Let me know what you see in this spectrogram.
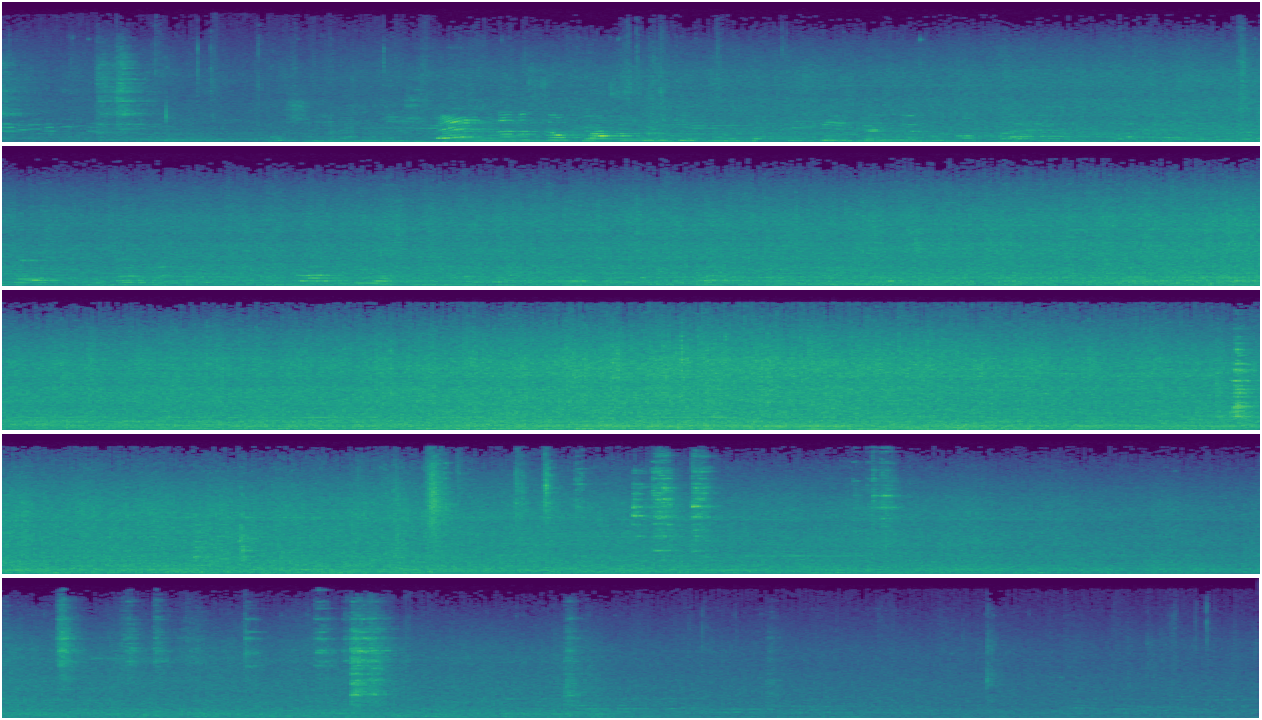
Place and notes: walking on the promenade. sounds of tourists enjoying the day, having food at the restaurants. walking into a passage under the buildings, passing near a window of a kitchen and a huge vent.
